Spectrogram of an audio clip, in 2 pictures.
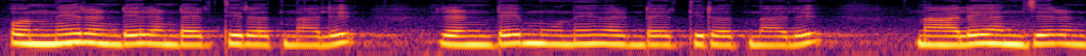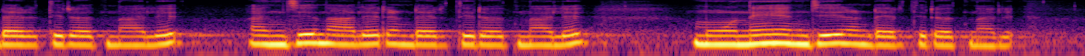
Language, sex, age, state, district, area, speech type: Malayalam, female, 18-30, Kerala, Thrissur, rural, spontaneous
